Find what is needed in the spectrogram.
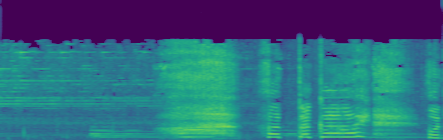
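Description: Soft background music with held notes, then a breathy sigh about two seconds in and a girl's voice speaking briefly in an animated Japanese voice-acted scene.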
